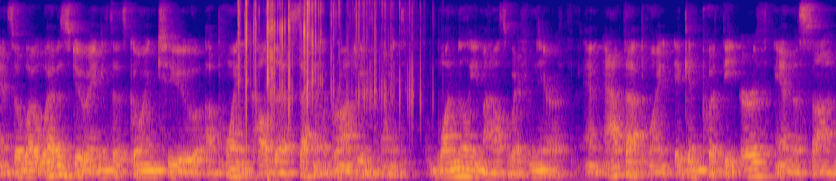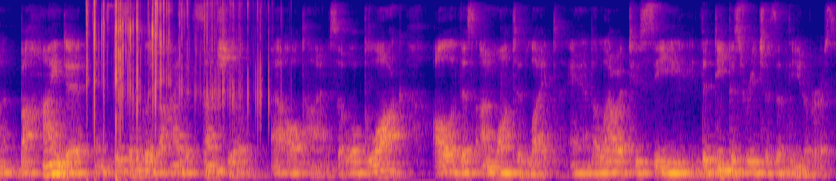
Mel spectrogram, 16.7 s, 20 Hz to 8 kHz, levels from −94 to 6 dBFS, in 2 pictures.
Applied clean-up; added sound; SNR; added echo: none; Crushing; 10 dB; reverberation time 0.7 s.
